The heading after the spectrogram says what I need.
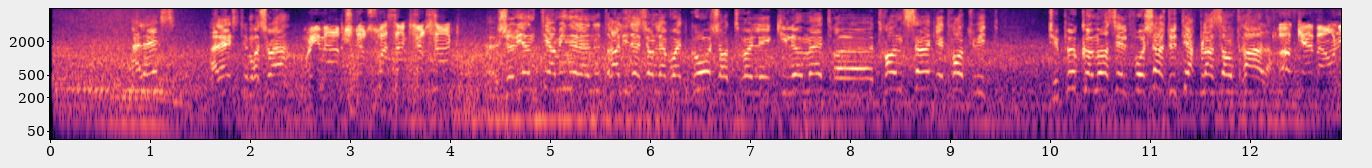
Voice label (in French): spot radio chantier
